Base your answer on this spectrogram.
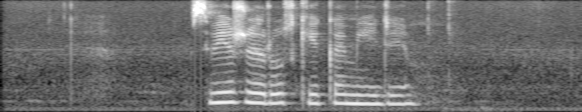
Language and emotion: Russian, neutral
